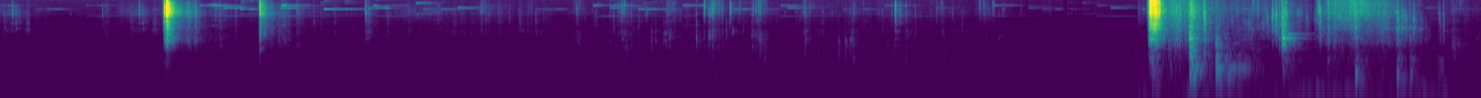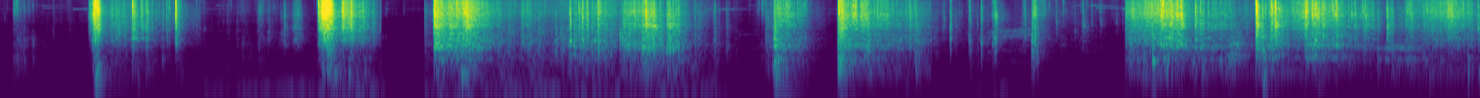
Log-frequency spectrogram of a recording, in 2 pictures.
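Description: A few faint clicks, then from about eleven seconds in, loud repeated crashing and clattering as film reels, metal reel cans and tape are thrown into a pickup truck's bed.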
